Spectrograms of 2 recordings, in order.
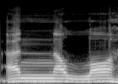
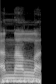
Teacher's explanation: maka lafaz Allah dibaca tebal dibaca tkhim annallah Dibaca annallah Jangan dibaca annalla jangan kemudian di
